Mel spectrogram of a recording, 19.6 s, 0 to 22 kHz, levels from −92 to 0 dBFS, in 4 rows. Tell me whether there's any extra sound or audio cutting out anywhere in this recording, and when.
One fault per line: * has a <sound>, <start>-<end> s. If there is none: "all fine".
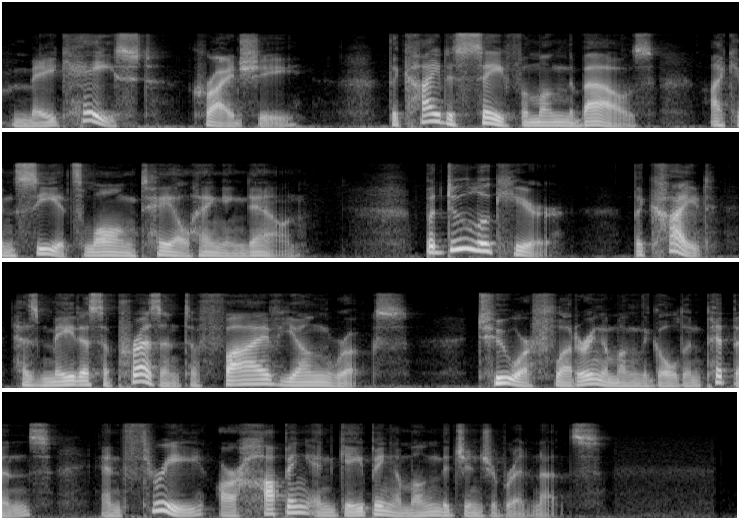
all fine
